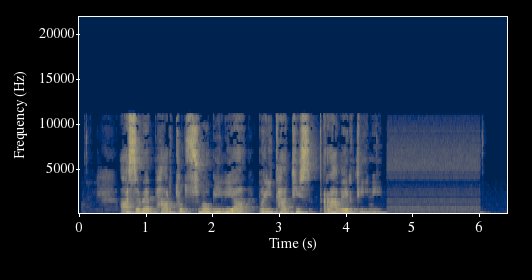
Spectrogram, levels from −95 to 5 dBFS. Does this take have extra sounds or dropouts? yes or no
no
